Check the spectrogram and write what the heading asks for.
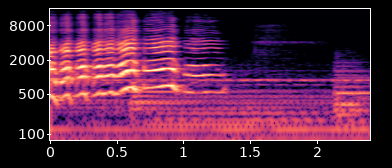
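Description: A man laughing: a loud, wavering giggle that climbs in pitch and breaks off about a second in. Faint orchestral film music continues underneath.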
